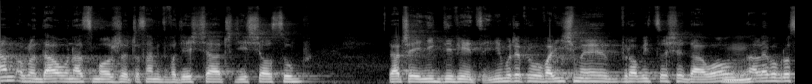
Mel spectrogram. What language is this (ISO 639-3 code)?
pol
